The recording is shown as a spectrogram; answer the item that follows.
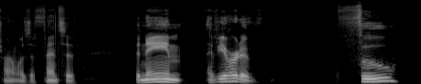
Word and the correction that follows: pho: It's, or no, Pho? It's P-H-O? – Mm-hmm. – How do you pronounce that? – Pho.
